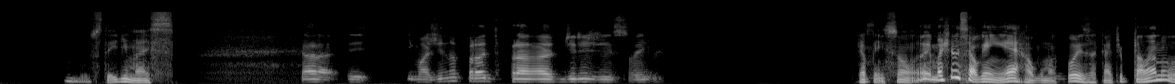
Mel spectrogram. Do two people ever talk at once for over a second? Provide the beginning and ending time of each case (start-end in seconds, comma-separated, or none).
9.3-10.5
